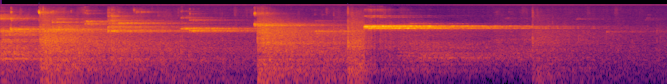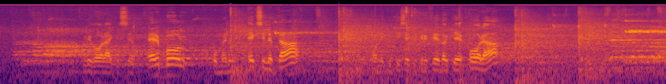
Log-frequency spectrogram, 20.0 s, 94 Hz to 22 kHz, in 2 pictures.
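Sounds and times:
sneakers squeaking: 0.0 - 20.0
ball bouncing on wooden court: 0.6 - 1.9, 3.8 - 5.5, 8.0 - 8.4, 13.4 - 14.1, 15.0 - 17.1, 17.7 - 19.1.

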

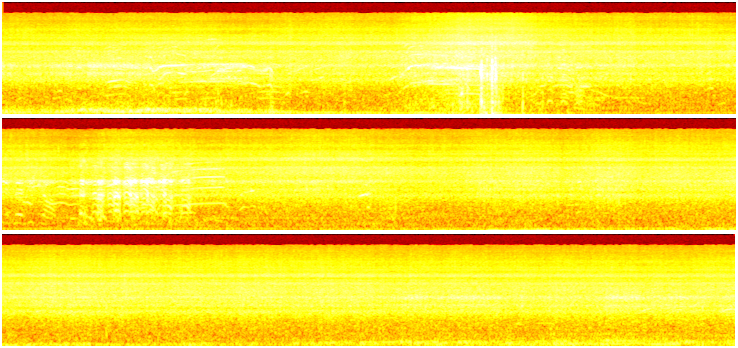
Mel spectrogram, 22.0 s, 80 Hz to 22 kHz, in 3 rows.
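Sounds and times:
steady low drone: 0.0 - 8.9
water rushing and spraying: 0.0 - 22.0
wind buffeting microphone: 0.0 - 22.0.

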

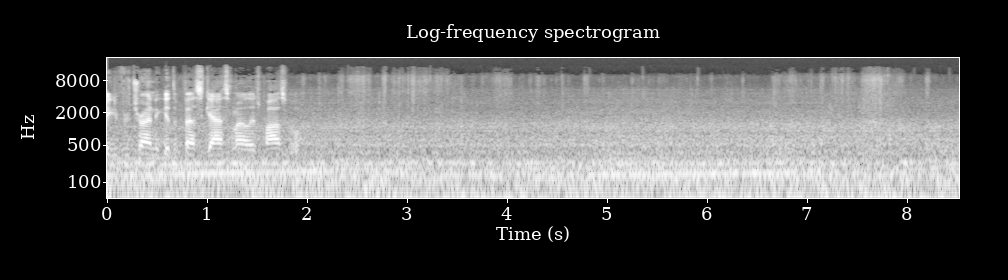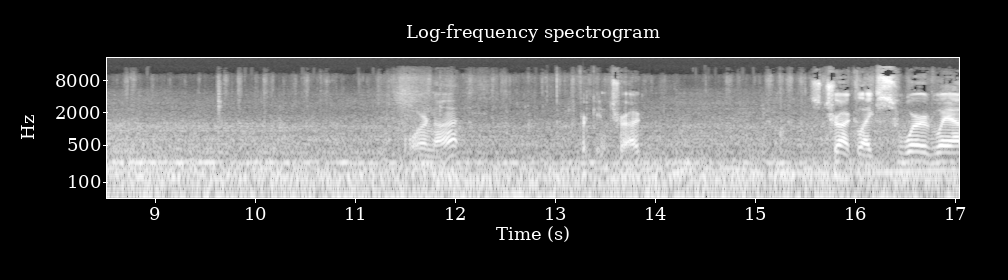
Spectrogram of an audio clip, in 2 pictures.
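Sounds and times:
car engine at low revs: 0.0 - 17.0
road rumble: 0.0 - 17.0.

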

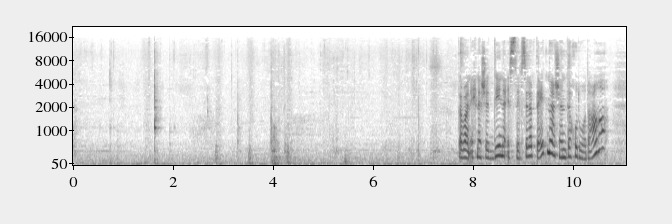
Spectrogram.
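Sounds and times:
soft taps and rustles of yarn: 0.0 - 8.0.

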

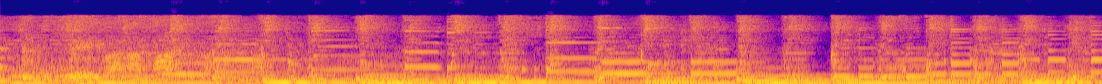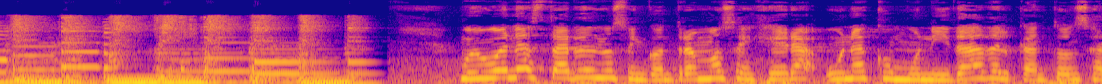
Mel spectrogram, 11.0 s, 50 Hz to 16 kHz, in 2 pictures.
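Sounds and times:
bass line: 0.0 - 7.4
fast beat: 0.0 - 7.4
plucked string notes: 0.0 - 7.4.

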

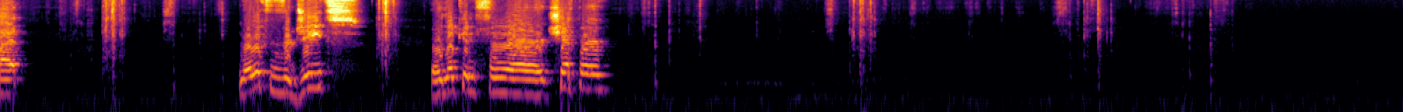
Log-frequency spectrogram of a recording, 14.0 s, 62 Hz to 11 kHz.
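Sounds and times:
low steady hum: 0.0 - 14.0
cards flicking and swishing: 0.6 - 2.3, 8.2 - 12.4.

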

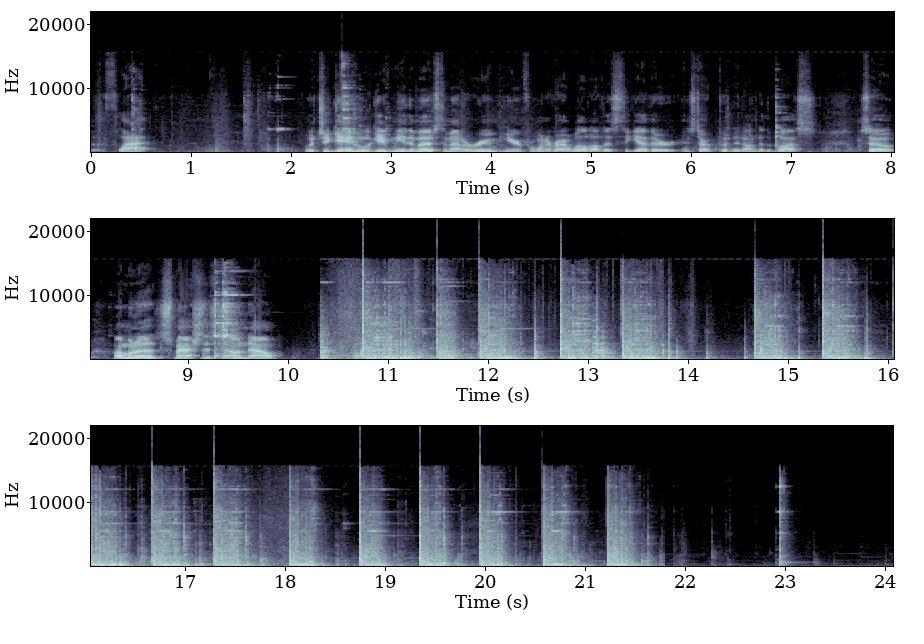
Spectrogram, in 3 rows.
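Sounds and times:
hammer striking metal: 10.3 - 14.0, 14.6 - 21.8, 22.9 - 23.3.

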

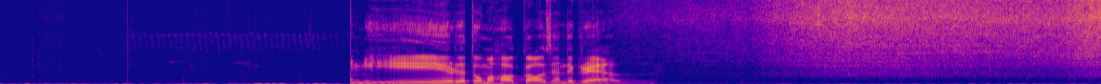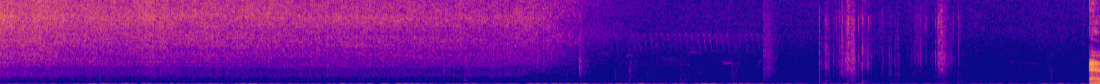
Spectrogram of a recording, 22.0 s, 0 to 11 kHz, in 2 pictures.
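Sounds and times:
steak sizzling on grill: 6.7 - 17.2.

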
